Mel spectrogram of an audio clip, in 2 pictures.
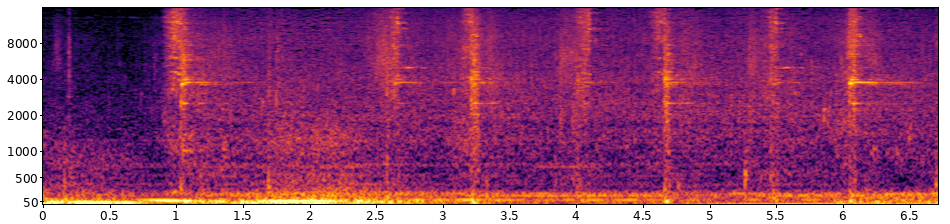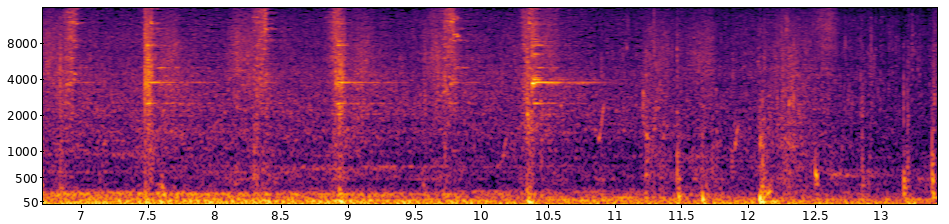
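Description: Footsteps crunch on loose stone at a steady walking pace.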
